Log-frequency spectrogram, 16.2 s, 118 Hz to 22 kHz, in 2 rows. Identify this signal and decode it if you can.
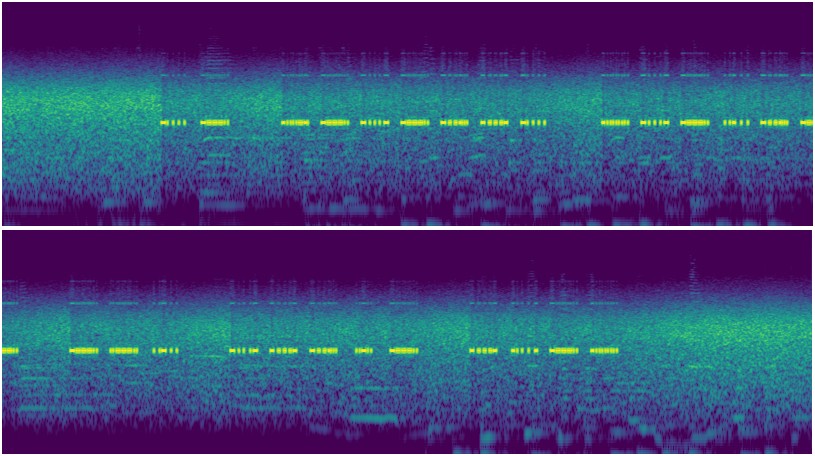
Hellschreiber (Feld-Hell, 122.5 baud), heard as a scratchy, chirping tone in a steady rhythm, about 1320 Hz, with radio static. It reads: LE GENERAL CHEYRE EST MARIE AVEC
